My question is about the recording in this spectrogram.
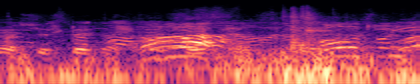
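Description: Voices calling out with unclear words, over a low rumble of wind on the microphone.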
